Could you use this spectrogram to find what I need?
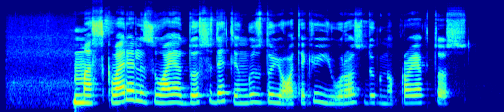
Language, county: Lithuanian, Panevėžys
